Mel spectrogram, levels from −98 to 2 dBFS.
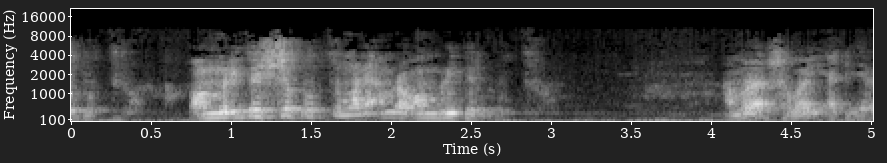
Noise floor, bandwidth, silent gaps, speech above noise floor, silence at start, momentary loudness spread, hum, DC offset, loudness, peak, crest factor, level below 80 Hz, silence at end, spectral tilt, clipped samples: -54 dBFS; 8.2 kHz; none; 35 dB; 0 s; 13 LU; none; under 0.1%; -20 LUFS; -2 dBFS; 20 dB; -50 dBFS; 0 s; -4.5 dB/octave; under 0.1%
